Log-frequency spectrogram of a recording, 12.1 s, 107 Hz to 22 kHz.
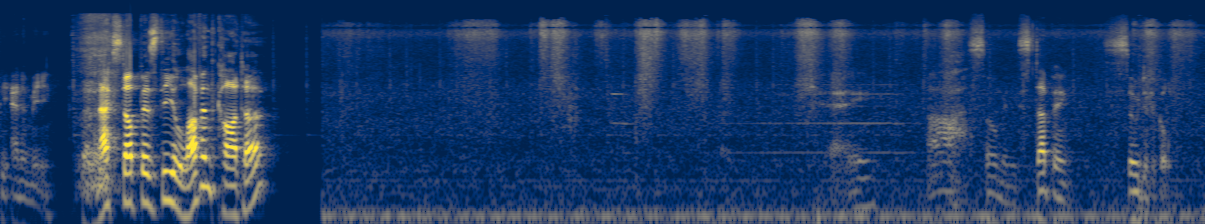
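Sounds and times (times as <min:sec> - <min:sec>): low room hum: 0:00.8 - 0:12.0.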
